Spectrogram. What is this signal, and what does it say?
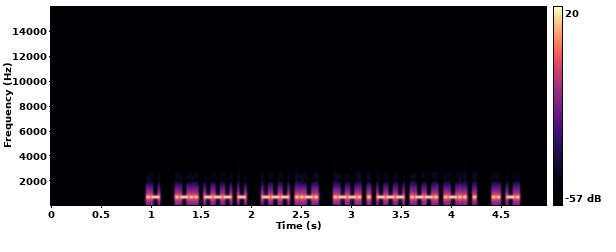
Morse code, heard as a keyed tone, about 48 wpm, 700 Hz. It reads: A LOT OF PEOPLE IN
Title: Sets of 5 Words 50wpm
